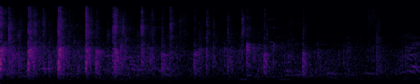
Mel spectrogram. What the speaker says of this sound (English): And the crowd cheers.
